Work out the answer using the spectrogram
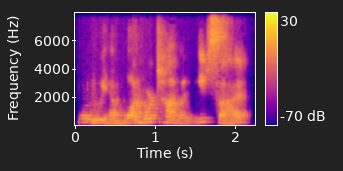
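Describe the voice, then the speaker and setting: A woman's voice: medium pitch, moderate pace, dark tone. A woman leading a workout as an aerobics instructor, giving short, encouraging cues and counts, recorded in a roomy, echoing space. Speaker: fitness instructor. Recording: roomy, echoing indoor sound.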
